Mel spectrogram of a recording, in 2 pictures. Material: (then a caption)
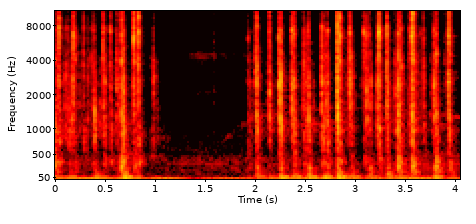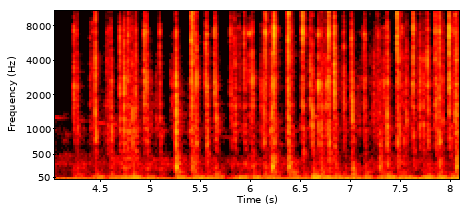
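Plastic. Fingertips with short dark-painted nails type on an Apple Extended Keyboard II, a plastic mechanical computer keyboard with beige plastic keycaps and a hollow plastic case. Rapid, bright, clacky key taps with a low thock from the case come in quick runs, with a brief pause near the start.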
